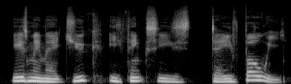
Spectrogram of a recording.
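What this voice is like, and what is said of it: Put-on Liverpool accent. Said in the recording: “Is that your Liverpool accent? ... Yeah, it's as good as it gets.”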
